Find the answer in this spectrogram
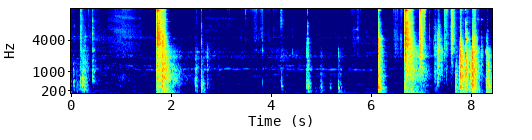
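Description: Hammer blows on metal on a workbench, knocking apart a small part of a nebulizer's compressor: one hard strike about two seconds in, then a quick run of several strikes near the end, with light knocks and clicks between.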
